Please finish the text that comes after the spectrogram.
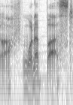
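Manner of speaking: very quiet whispered mutter under the breath. A character walks out of the store and says this: muttered under breath. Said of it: "she kind of like mutters under her breath".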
